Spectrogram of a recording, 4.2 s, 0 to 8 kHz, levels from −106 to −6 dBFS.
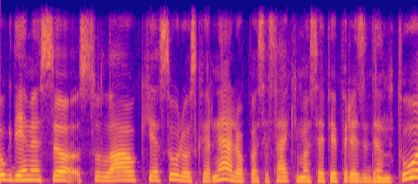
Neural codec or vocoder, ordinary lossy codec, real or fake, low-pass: vocoder, 24 kHz, 100 mel bands, Vocos; Opus, 64 kbps; fake; 7.2 kHz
